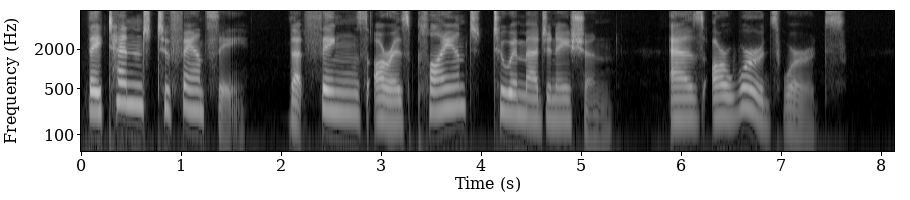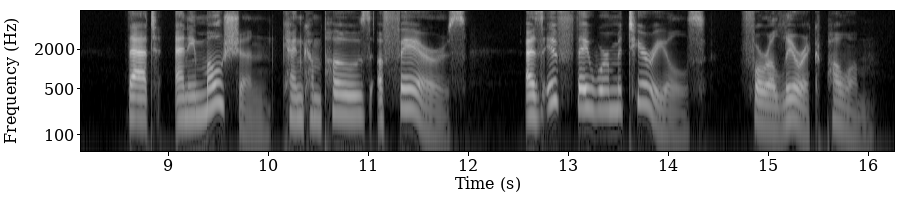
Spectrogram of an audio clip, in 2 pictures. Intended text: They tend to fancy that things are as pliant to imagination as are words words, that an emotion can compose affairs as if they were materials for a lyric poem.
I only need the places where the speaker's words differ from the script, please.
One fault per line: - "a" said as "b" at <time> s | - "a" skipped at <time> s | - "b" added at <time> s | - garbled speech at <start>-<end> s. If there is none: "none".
none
